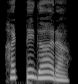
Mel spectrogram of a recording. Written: ಹಟ್ಟಿಕಾರ

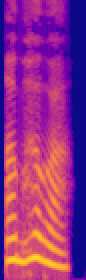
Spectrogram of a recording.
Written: ಅಭವ

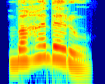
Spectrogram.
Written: ಭಾಹದರು

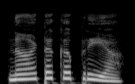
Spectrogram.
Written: ನಾಟಕಪ್ರಿಯ

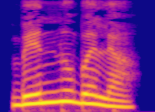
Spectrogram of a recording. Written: ಬೆನ್ನುಬಲ

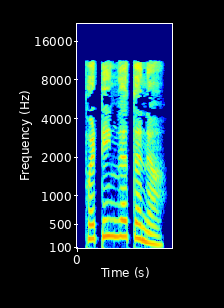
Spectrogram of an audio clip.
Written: ಪಟಿಂಗತನ

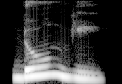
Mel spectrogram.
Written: ಢೋಂಗಿ

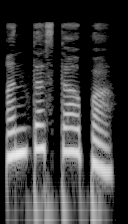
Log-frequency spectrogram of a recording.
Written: ಅಂತಸ್ತಾಪ

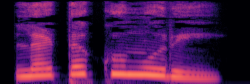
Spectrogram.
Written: ಲಟಕುಮುರಿ

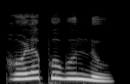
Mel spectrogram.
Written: ಹೊಳಪುಗುಂದು

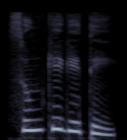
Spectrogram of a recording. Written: ಸುಂಕಿಗಿತಿ

